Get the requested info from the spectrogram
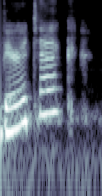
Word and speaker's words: Varitek: You can find me on Instagram at Allie Veritek. It's spelled V-A-R-I-T-E-K, nice and check.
